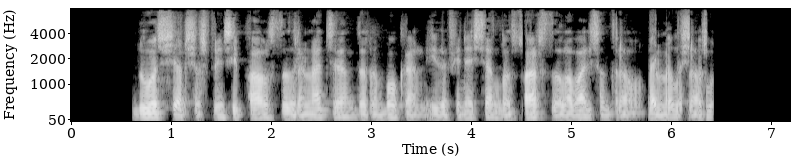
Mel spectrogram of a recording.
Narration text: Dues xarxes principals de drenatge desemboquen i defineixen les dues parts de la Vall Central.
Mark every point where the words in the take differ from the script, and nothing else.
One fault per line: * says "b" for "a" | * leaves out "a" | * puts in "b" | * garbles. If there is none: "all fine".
* leaves out "dues"
* garbles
